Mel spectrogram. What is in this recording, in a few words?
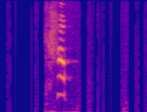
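"kap1", Cantonese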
